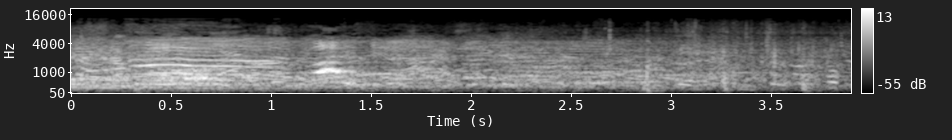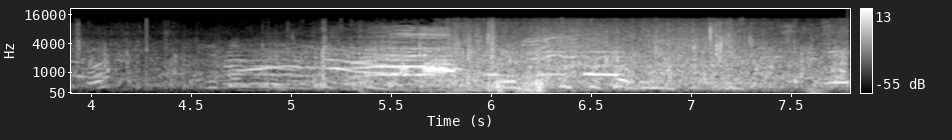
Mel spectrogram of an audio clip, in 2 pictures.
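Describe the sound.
Excited children's voices chatter and shout over scattered splashes of cold water as small children in colourful swim trunks run back and forth in summer, with running feet and sloshing, busy and lively throughout.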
